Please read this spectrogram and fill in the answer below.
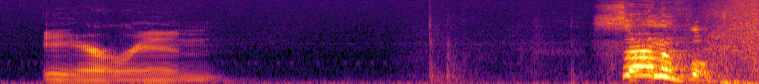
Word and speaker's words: Aaron: mean you better be sick dead or mute ay-ay-ron here it's why you mentioned when I said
